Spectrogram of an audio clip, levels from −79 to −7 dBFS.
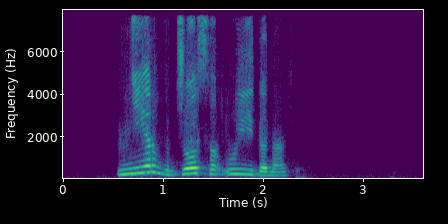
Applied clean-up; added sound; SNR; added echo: neural separator model SepFormer DNS4.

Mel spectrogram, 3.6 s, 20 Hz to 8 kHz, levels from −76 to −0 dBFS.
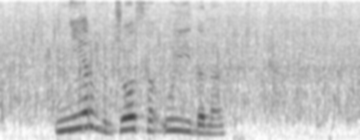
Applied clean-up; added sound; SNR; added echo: none; Rain; 7 dB; none.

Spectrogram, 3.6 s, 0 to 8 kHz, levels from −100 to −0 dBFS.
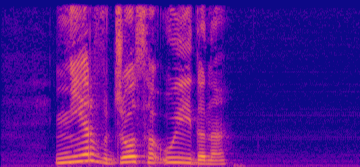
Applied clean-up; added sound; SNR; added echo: none; none; none; none.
